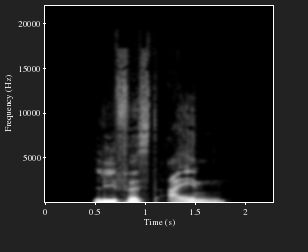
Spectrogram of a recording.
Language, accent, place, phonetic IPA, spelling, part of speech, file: German, Germany, Berlin, [ˌliːfəst ˈaɪ̯n], liefest ein, verb, De-liefest ein.ogg
- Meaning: second-person singular subjunctive II of einlaufen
